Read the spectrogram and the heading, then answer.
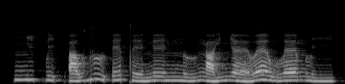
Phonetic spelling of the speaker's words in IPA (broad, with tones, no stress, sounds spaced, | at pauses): ɲ i˧ k̚ l i˧˩ t̚ ʔ a˩˧ w d ɯː˥˨ ʔ e˧˥ t̪ e˩ ŋ eː˧ ŋ n ɯː˩˧ ŋ a˩˧ j ɲ ɛː˧˩ ʋ ɛː˥˨ w l ɛː˧ m l i˩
